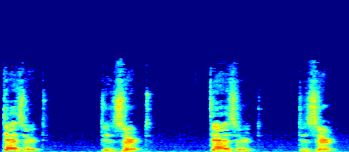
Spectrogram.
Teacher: both of them use a Z sound Z not an S sound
